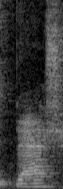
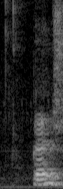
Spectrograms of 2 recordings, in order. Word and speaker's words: Bash: and flameslinger your favorite bash is a rock dragon he looks cool he has a simple name it rhymes with crash but his moveset is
